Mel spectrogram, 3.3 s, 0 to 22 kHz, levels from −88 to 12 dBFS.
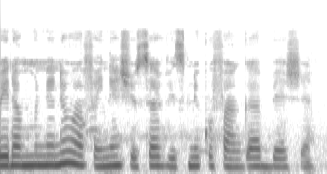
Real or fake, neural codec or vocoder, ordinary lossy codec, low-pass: real; none; none; none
